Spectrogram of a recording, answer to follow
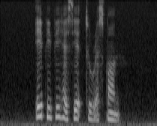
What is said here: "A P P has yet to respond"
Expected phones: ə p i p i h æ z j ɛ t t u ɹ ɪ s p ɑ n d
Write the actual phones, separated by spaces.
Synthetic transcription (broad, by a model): ə p i p i h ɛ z j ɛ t t u ɹ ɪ s p ɑ n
